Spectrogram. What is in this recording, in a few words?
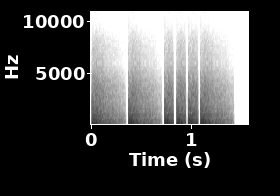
Tile Match Rhythm; Shanghai 2 Dragon's Eye; snes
